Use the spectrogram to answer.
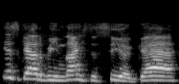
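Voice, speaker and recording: A man hosting a streamed show, chatting loosely and calling people "man" as he pitches merchandise. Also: fairly quick, muffled recording. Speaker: host. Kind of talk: casual chat and merchandise pitch. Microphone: streaming setup.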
